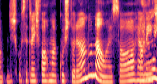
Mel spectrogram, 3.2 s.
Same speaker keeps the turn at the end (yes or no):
no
